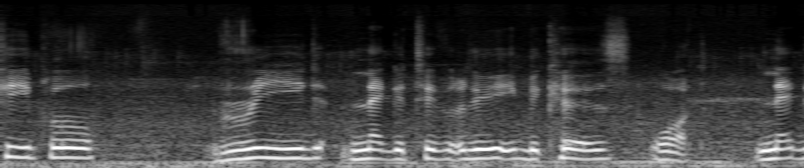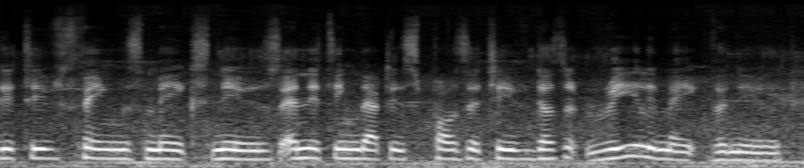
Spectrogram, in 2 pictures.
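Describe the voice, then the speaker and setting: Noticeable background noise sits behind a woman's voice. Her pitch is fairly low and her intonation monotone and flat. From Birmingham, England. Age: 70s. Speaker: longtime local resident. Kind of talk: documentary interview.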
